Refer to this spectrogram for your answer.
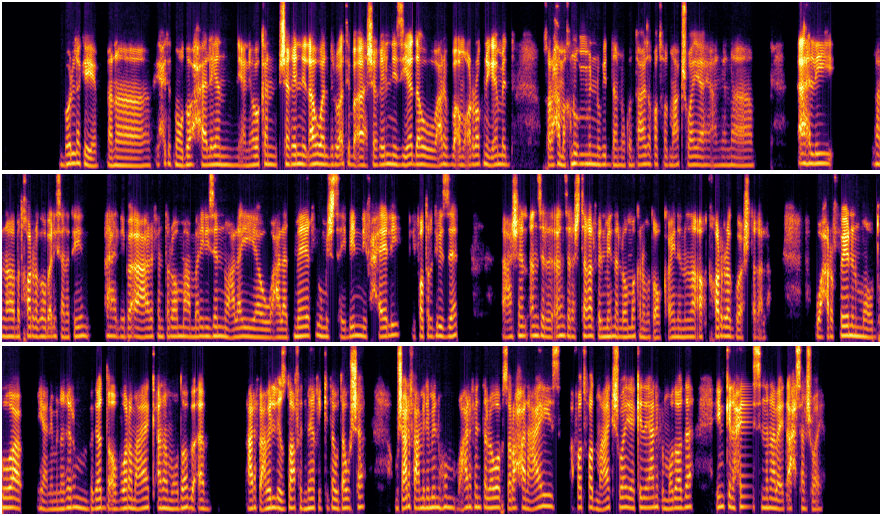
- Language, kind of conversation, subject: Arabic, advice, إيه توقعات أهلك منك بخصوص إنك تختار مهنة معينة؟
- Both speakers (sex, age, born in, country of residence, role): male, 20-24, Egypt, Egypt, advisor; male, 20-24, Egypt, Egypt, user
- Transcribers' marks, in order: in English: "أفوَرَة"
